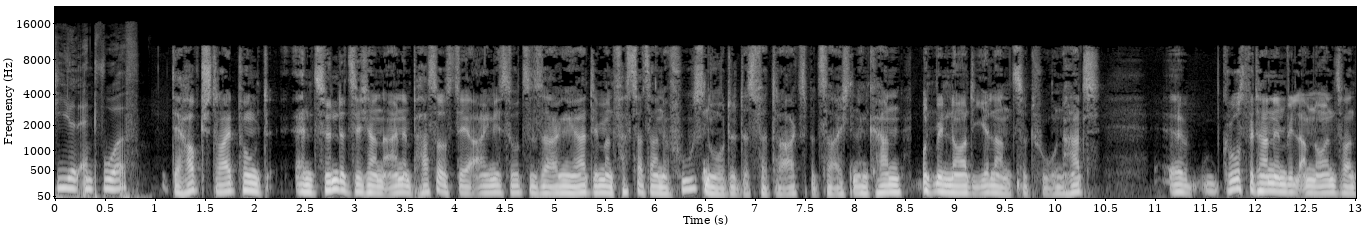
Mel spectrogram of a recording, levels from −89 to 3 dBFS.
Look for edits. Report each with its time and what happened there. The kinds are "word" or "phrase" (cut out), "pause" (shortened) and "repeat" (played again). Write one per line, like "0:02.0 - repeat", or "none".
0:01.0 - pause
0:08.6 - pause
